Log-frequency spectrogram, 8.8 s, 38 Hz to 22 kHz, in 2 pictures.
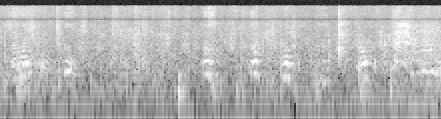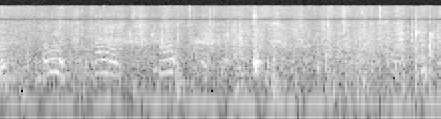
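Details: Rhodesian Ridgeback puppies of a litter, 14 days old, still with their mother, give short, high, thin squeaks and whimpers in quick runs, several per second, over soft rustling and clicking movement noise.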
